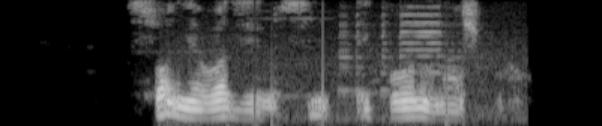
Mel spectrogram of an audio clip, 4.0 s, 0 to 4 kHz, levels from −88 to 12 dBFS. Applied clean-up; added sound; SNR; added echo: none; Motor vehicle (road); 19 dB; none.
